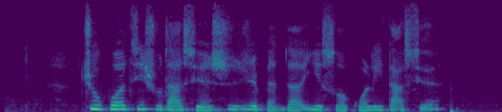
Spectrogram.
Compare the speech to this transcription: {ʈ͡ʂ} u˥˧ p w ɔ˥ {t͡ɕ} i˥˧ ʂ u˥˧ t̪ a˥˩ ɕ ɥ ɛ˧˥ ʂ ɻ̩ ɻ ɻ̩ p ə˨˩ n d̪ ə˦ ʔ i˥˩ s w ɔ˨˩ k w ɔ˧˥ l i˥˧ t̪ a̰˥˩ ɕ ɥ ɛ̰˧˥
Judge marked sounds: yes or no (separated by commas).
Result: yes, yes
